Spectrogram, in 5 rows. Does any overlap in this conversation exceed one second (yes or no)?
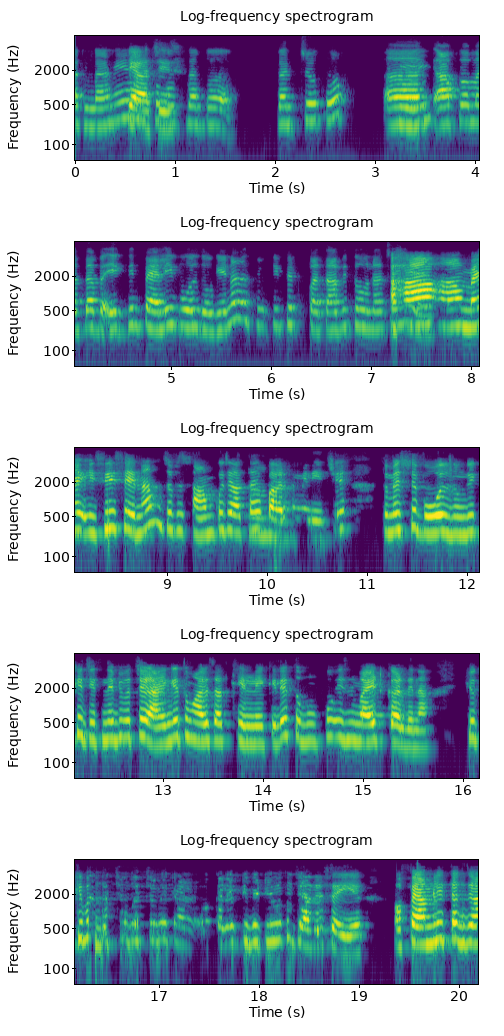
no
